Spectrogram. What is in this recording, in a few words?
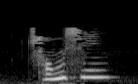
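"重新", Mandarin Chinese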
